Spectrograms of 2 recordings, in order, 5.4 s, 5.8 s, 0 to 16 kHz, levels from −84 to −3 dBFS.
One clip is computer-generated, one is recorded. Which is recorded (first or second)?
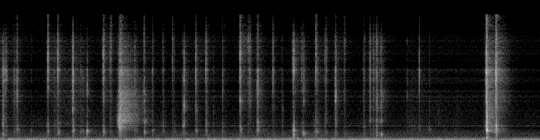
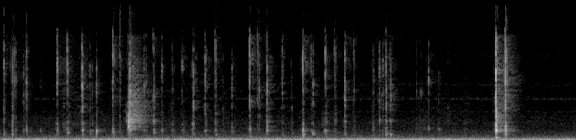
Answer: second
